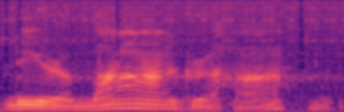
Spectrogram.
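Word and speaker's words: niyamāgraha: And there's another term, which is niramagraha, with the emphasis on a different syllable, which means rejecting rules and regulations and acting whimsically and independently.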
